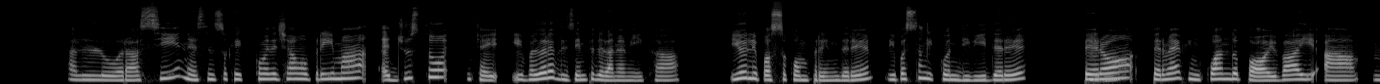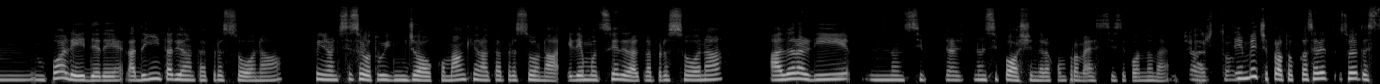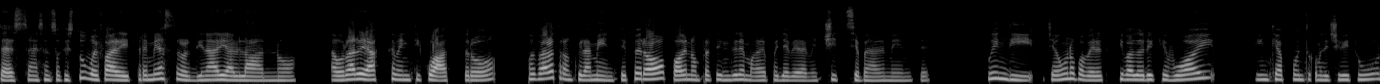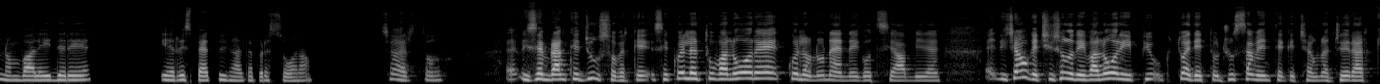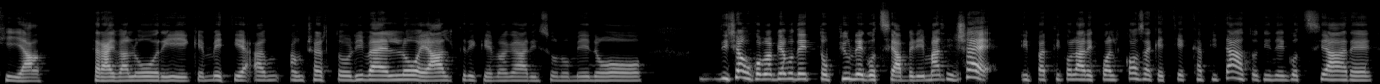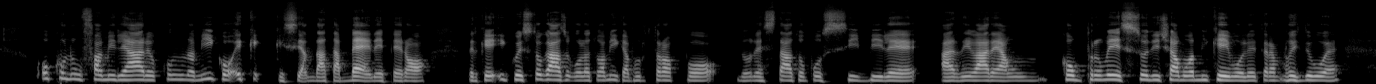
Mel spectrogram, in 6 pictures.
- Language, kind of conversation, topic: Italian, podcast, Cosa fai quando i tuoi valori entrano in conflitto tra loro?
- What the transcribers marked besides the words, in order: "cioè" said as "ceh"; "quindi" said as "quini"; "cioè" said as "ceg"; other background noise; "cioè" said as "ceh"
